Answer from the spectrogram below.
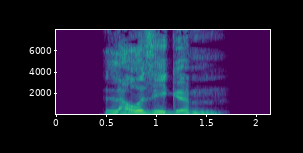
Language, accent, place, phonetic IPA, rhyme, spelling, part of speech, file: German, Germany, Berlin, [ˈlaʊ̯zɪɡəm], -aʊ̯zɪɡəm, lausigem, adjective, De-lausigem.ogg
- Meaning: strong dative masculine/neuter singular of lausig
